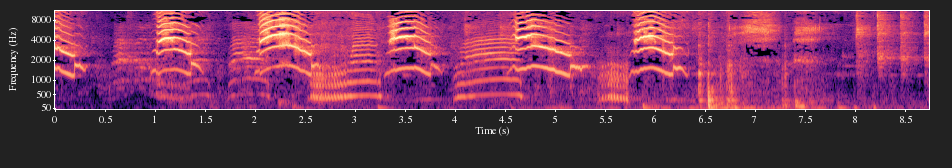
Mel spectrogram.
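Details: Kitten crying for its mother: a rapid series of shrill, piercing meows about every second, arched in pitch, followed by handling noises and softer squeaks near the end.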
